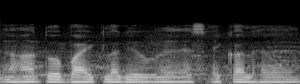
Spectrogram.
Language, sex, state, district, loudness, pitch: Hindi, male, Jharkhand, Deoghar, -18 LUFS, 115 Hz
